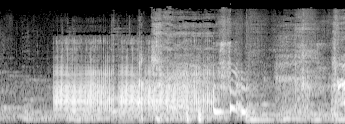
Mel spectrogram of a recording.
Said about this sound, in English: Wait, what does burp mean? We established just farts only.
